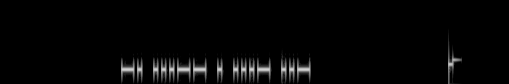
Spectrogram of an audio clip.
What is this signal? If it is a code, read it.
Morse code, heard as a keyed tone, about 30 wpm, 700 Hz. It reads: N3EVU
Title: USA Call Signs - 5 Characters - 4x Character Spacing - 30wpm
